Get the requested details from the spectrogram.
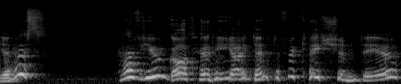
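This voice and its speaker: A shaky, put-on character voice goes along at a fairly slow pace. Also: man, extremely high pitch for a man. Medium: read story. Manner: wary, calls everyone dear.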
